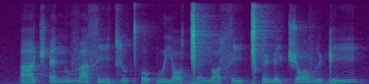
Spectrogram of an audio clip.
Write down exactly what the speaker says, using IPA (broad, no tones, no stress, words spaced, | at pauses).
at͡ʃʼɛn̪uva sid͡zut̪ʰopu jɔɡ͡ǀɛn̪ɔ siǀʰeɳi t͡ʃɔvi ɖi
